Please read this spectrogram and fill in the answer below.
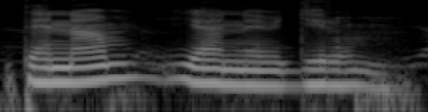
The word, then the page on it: tenam eyane jirum: Yawa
